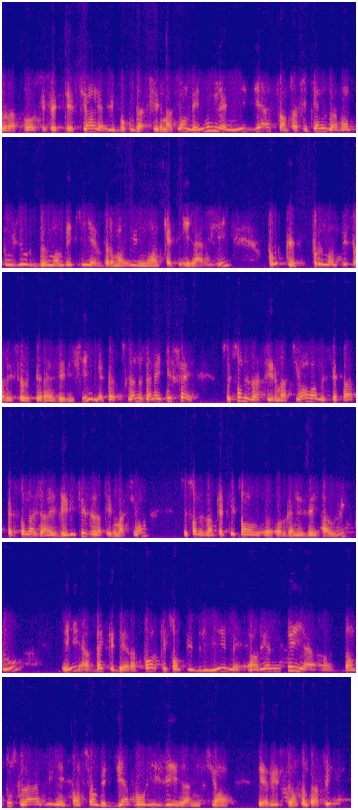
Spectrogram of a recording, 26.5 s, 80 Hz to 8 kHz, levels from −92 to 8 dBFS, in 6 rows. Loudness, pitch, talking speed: -21 LUFS, 160 Hz, 210 wpm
